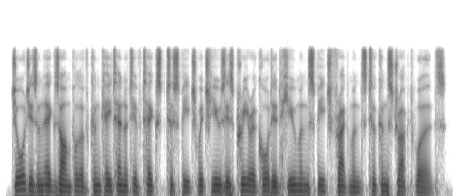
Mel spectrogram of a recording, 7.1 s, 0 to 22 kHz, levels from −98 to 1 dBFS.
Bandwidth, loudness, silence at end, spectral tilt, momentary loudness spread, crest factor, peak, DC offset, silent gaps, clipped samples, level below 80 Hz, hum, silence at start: 8.4 kHz; -29 LUFS; 0.3 s; -5.5 dB/octave; 5 LU; 22 dB; -8 dBFS; 0.7%; none; under 0.1%; -50 dBFS; none; 0.1 s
